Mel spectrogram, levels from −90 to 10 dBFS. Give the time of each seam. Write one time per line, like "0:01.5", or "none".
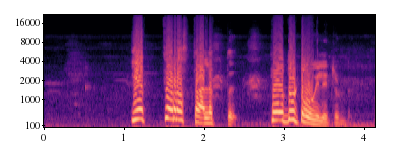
none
